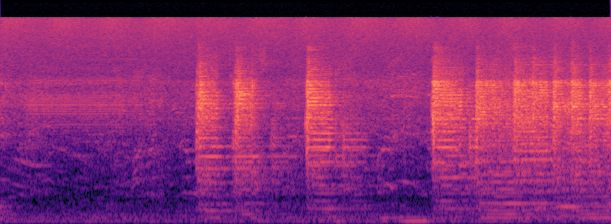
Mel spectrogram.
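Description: Live rock band opening a song. After about two seconds of low room noise, a guitar strikes a few separate chords, and the full band comes in loudly a little after four seconds.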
